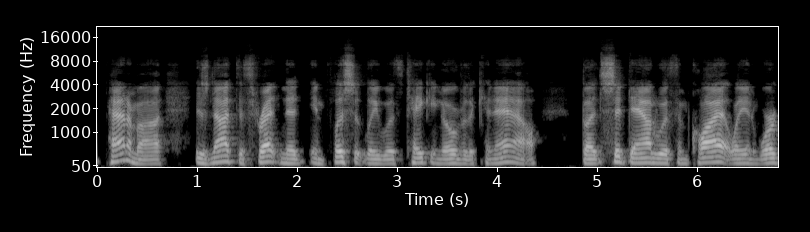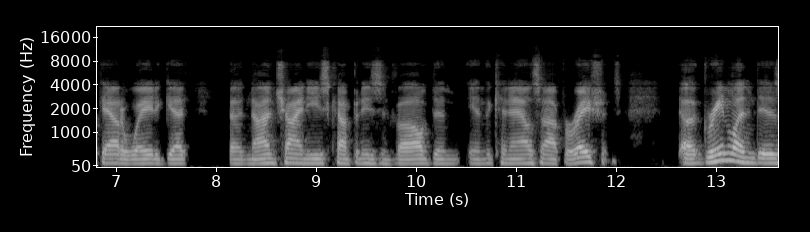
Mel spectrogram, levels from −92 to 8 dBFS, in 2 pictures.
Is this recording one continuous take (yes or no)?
yes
